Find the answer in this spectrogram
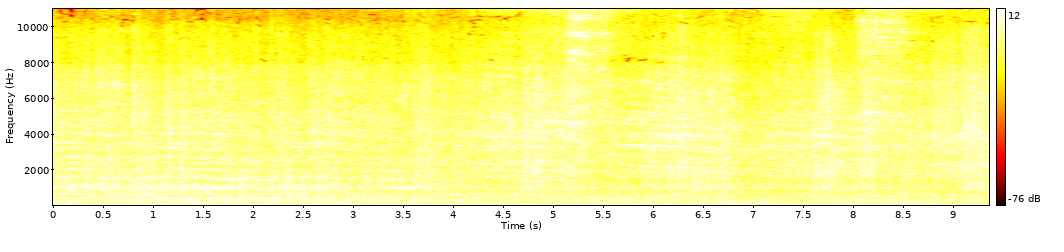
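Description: Freight cars carrying empty garbage containers rolling past at speed: a steady, loud rumble of steel wheels on rail, with a faint high wheel squeal.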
